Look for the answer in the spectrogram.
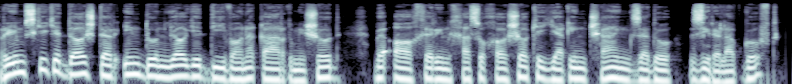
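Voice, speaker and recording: Deep-voiced man narrating an audiobook. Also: dry recording, clean studio sound. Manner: calm, measured storytelling. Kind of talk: scripted narration.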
